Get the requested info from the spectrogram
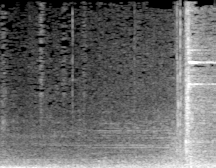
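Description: Film soundtrack sound effects: a deep low rumble that starts suddenly, with a sharp hit near the end.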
